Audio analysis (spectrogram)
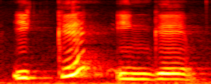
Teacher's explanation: நாவின் முதற்பகுதி அன்னத்தின் அடிப்பகுதியை பொருந்துவதால் பிறக்கும் மெய்ெழுத்துக்கள்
